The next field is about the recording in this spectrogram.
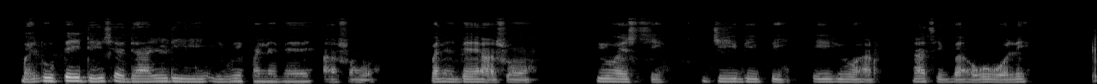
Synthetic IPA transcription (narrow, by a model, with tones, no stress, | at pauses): k͡pɛ˨lu˦pe˦de˨˦ʃɛ˦˨da˨˦˧i˦ɾi˦i˨we˨˦k͡pɛ˧lɛ˧bɛ˦a˨ʃũ˨w̃ɔ̃˨ | k͡pɛ˧lɛ˧bɛ˧a˨ʃũ˨w̃ɔ̃˨ | ju˦ɛ˧sti˨ | d͡ʒi˦bi˧pi˧ | i˦ju˧a˨ɾ | la˦ti˧ɡ͡ba˨wo˦wɔ˧le˦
